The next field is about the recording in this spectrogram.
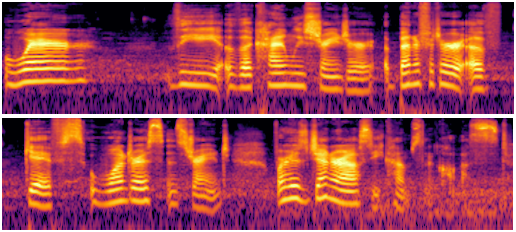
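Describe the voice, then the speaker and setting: Female game streamer, lively pitch, unhurried pace, reacting aloud over faint background noise. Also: low-quality recording. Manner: animated, expressive, reacting aloud to play. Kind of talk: live gameplay commentary, reading dialogue aloud.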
